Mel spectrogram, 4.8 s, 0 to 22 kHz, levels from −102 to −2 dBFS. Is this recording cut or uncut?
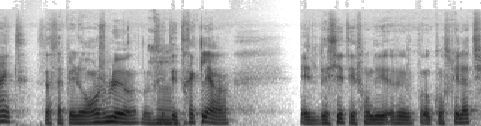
uncut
